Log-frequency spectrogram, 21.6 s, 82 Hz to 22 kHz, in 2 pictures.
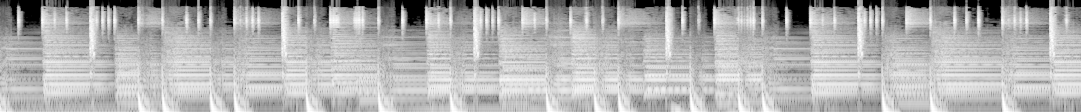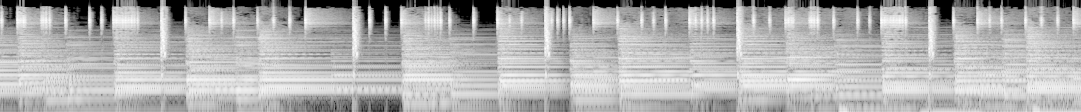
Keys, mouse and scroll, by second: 0.3 f, 4.1 scroll down 2, 4.5 ctrl+z, 4.8-8.8 scroll up 1, 10.4 click, 11.0-11.7 scroll down 9, 11.7 shift+middle click, 12.0 scroll up 1, 12.2-12.5 scroll down 1, 12.5 shift+middle click, 13.3-14.0 scroll up 4, 13.5 shift+middle click, 14.0 alt+middle click, 14.3 scroll up 2, 14.6 shift+middle click, 15.1-15.7 shift+scroll up 3, 21.3 click.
